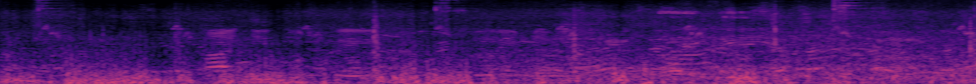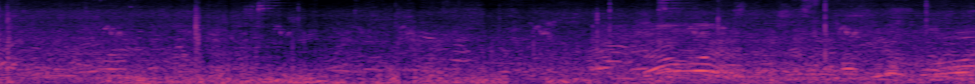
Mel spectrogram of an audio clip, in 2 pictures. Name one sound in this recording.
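Men and women in a small crowd chatter nearby outdoors.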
